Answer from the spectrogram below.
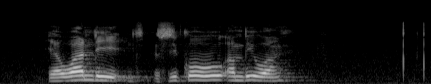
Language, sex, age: Venda, male, 33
